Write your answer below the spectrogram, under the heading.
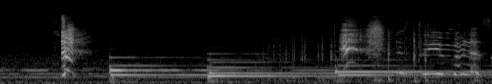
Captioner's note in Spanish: Sollozos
